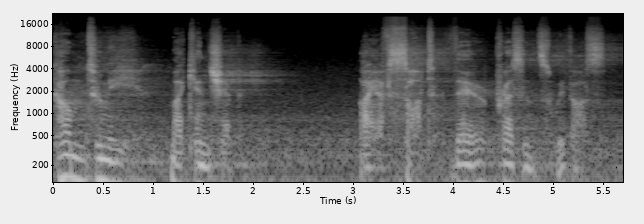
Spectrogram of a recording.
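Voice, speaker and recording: A composed, priestly young leader from a video game. His lowish voice moves slowly and formally, ringing through a long reverb over a faint rumble. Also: fairly even intonation, fairly bright tone. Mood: solemn, calm. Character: composed, solemn young male religious leader hearing confessions. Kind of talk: formal scripted game dialogue.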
